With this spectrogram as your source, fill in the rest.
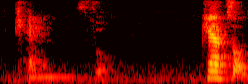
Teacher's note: If the word cancel, 2 syllables, right, is stressed on the first syllable, not the last one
